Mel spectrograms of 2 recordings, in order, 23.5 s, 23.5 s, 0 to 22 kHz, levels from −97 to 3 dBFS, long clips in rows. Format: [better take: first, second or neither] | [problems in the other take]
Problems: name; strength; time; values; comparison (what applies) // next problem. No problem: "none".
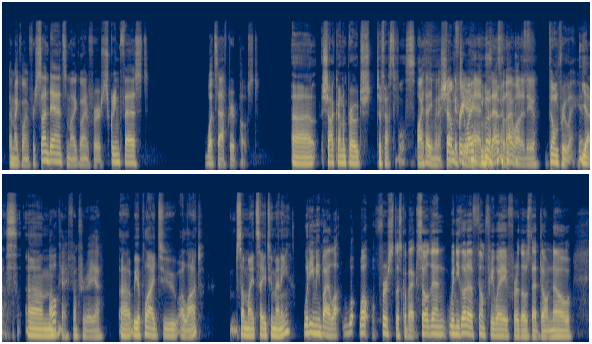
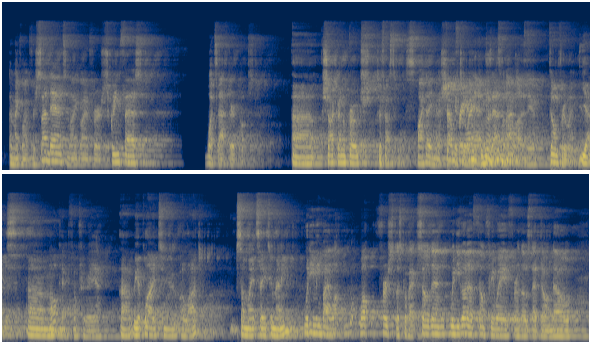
first | room echo; noticeable; dies away in 1.5 s // off-mic speech; far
